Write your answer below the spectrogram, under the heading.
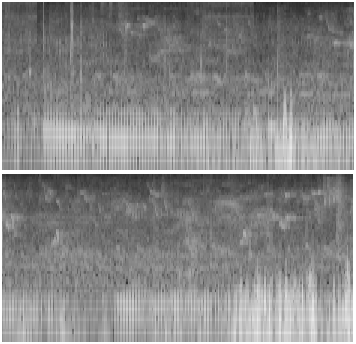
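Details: Leopards mating: a rough, rasping low growl held for several seconds, then a pause and a second long growl, ending in louder snarling bursts; faint bird chirps sound in the background.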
